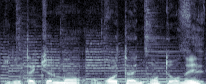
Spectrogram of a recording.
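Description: A male radio presenter reads a prepared introduction with a lively, animated delivery. Clear guitar music plays behind his voice the whole time. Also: fairly low pitch, brisk. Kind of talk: scripted introduction over music.

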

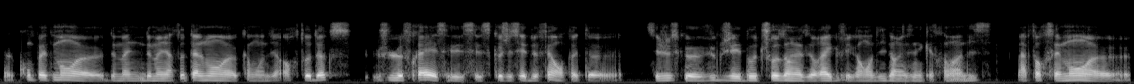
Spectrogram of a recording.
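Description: A man's voice: sits low, level tone, brisk, creaky, warm tone, no echo. A man in his thirties, a musician answering radio interview questions in a hesitant way, full of fillers and restarts. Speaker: musician guest. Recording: slightly dull radio recording.

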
